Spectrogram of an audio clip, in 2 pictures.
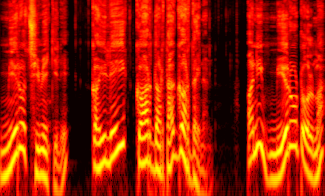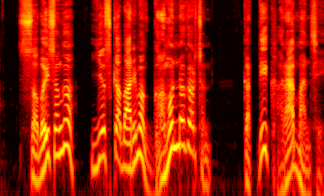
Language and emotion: Nepali, disgusted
